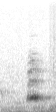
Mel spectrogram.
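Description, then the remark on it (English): A single short, tonal bark or yelp from a dog at an animal shelter rings out over a steady low rumble of traffic from cars heading towards Claremont, with no voices. “If you were to listen carefully, between the sound of music from the cafes and the sounds of cars going towards Claremont, you can hear the dogs.”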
